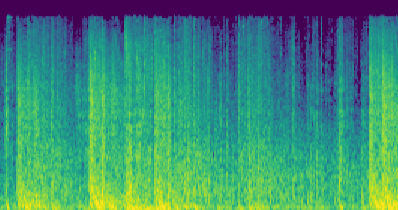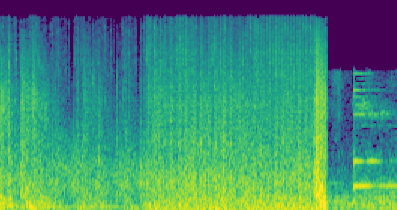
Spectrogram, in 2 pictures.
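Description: Gunfire cracks in short bursts.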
